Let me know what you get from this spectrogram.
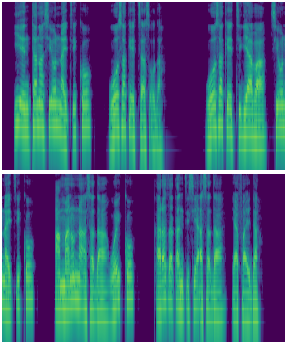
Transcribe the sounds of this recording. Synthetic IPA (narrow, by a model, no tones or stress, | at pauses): ʔɪɛnt̪ːɐnɐsɪjɔnːɐjt͡sʼːɪkːɔ | wo̞ːs̬ɐke̞ːt͡sːaːsɔ̰d̪ɐ̰ | wʔo̞ːs̬ɐke̞ːt͡sːɪɡɪjaːβaːsɪɔnːɐjt͡sʼːɪkːɔ | ʔɐmːɐnɔnːɐːsɐd̪aːwɔjkːɔ | kʼɐɾɐt͡sʼɐkʼɐnt͡sʼːɪsɪja̰ːsɐd̪aːɪɐfɐjd̪ɐ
